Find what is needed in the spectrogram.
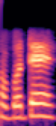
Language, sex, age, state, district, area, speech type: Assamese, female, 18-30, Assam, Barpeta, rural, conversation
